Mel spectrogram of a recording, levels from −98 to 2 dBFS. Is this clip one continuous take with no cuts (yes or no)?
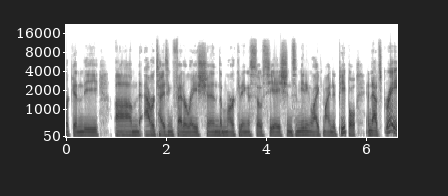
yes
